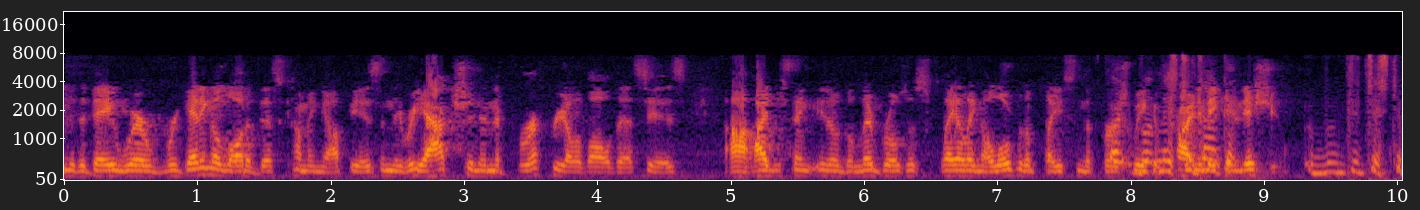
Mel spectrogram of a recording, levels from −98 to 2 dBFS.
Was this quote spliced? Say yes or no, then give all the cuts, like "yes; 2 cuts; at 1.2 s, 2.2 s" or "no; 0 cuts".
no; 0 cuts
